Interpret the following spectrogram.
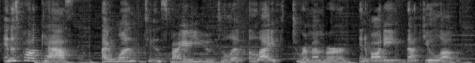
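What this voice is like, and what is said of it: Swedish accent. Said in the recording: “I'm not a native English speaker ... my lovely Swedish accent.”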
